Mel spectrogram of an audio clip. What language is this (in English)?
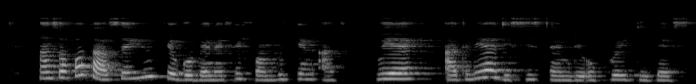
Nigerian Pidgin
